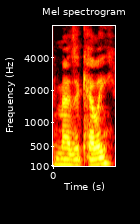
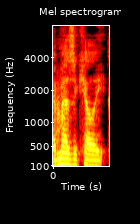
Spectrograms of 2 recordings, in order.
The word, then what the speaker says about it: Mazzucchelli: David Mazzucchelli. – Yeah, Mazzucchelli. It looks very similar to Mazzucchelli's Gordon.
